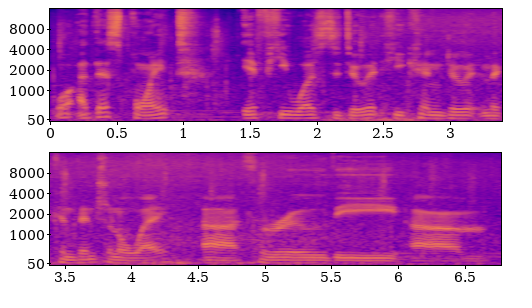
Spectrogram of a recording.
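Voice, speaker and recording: A man doing casual, rambling gameplay commentary, thinking aloud and pausing mid-sentence as he hosts. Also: sits low, little pitch movement, noisy background. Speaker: gameplay host narrating a roleplay series. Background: music behind the voice.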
